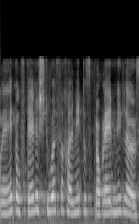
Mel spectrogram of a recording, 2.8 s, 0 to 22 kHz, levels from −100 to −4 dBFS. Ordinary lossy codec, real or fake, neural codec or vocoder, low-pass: none; fake; codec, 44.1 kHz, 3.4 kbps, Pupu-Codec; 7.2 kHz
